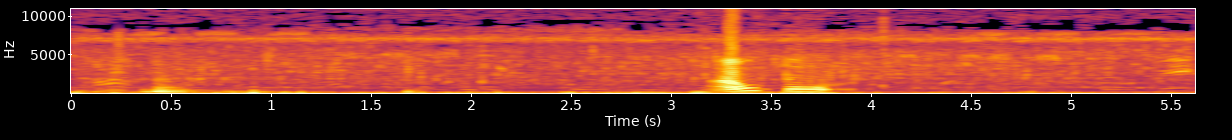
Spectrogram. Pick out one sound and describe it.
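Water trickles softly through grass.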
